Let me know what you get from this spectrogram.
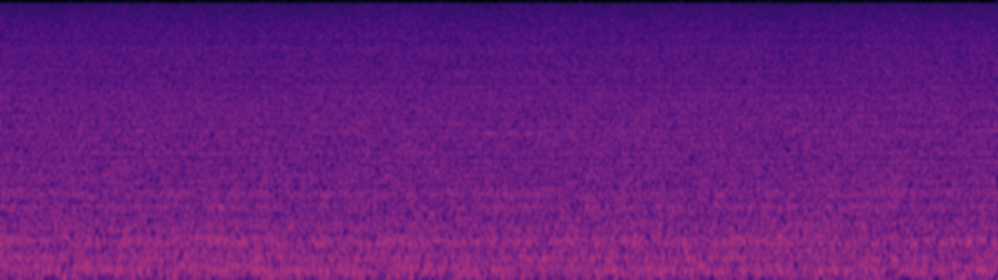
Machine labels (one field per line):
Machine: fan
